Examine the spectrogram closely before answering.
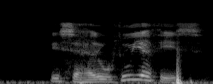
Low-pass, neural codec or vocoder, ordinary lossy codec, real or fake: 7.2 kHz; none; MP3, 64 kbps; real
